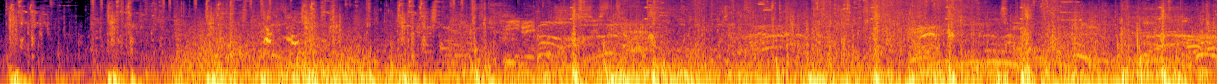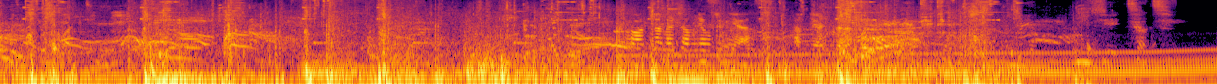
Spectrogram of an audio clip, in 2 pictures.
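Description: Throwing stars whoosh and thud in quick bursts.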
